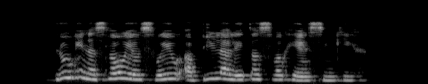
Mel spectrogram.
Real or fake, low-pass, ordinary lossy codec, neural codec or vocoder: fake; 7.2 kHz; none; codec, 16 kHz, 4.8 kbps, FACodec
